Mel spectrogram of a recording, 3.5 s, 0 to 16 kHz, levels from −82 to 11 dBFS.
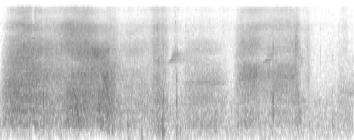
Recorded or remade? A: recorded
